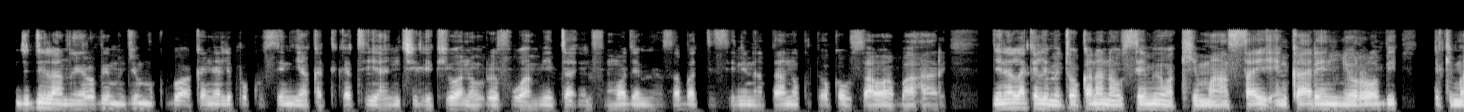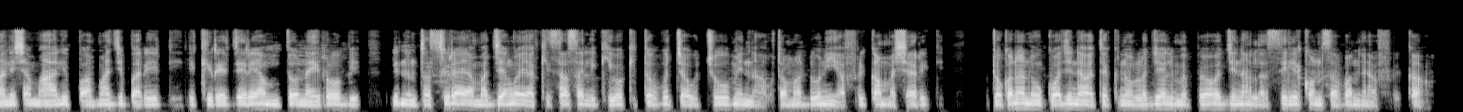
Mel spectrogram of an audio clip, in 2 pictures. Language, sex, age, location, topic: Swahili, male, 25-35, Nairobi, government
